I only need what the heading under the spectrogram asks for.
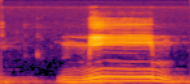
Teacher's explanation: दोनों होंठों के बैरूनी तरी के मिलने से मीम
